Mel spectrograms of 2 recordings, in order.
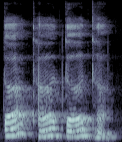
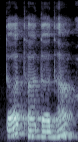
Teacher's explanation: दंत से जो उच्चारित होता है त वर्ण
